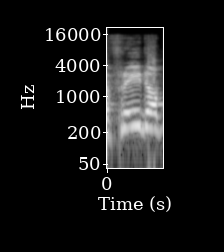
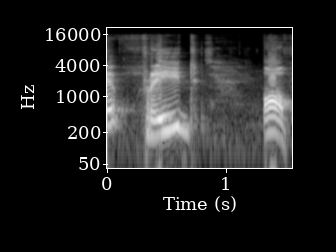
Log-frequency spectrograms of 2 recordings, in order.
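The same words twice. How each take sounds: First: Said in the usual way. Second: "afraid of" broken into separate beats; syllable by syllable. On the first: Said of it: "তিনটে এখানে syllable". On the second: Shown as a demonstration. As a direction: say "afraid of" in pieces, with pauses. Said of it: "তিনটে এখানে syllable রয়েছে". ("afraid of" syllable ভেঙে, থেমে থেমে)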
